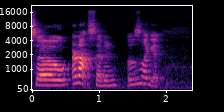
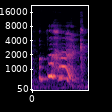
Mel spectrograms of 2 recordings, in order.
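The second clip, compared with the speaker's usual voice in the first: high-pitched, laughing mock bafflement; baffled disbelief; 12 semitones higher, 3 dB quieter than usual. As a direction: squeak it out, amused and incredulous. Retold baffled reaction to touch.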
